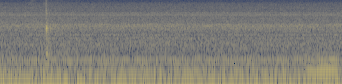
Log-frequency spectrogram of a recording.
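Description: Steady electrical hum and fan-like room noise, with one sharp click under a second in and a short low hum near the end.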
